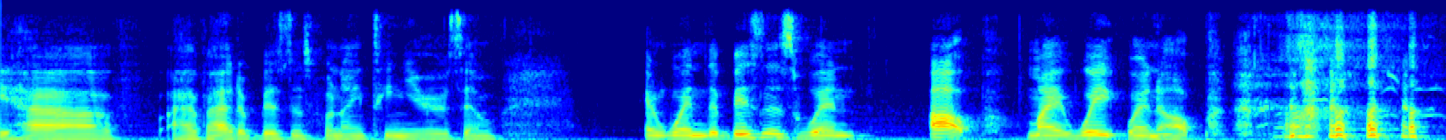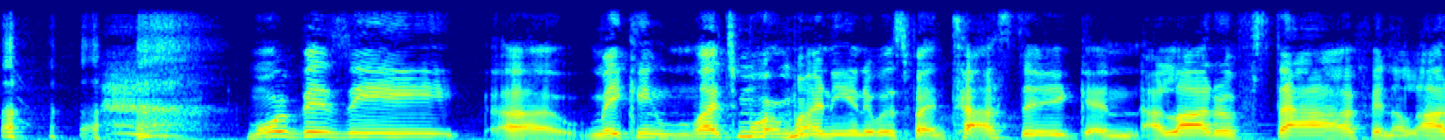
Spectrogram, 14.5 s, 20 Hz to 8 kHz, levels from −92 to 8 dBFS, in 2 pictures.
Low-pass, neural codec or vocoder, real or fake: 7.2 kHz; none; real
